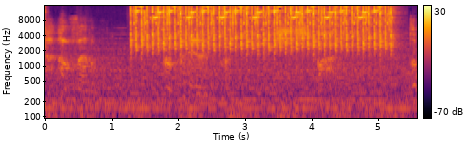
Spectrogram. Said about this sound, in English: The little clicking sound persisted at my back,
